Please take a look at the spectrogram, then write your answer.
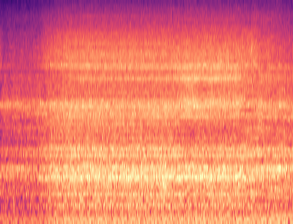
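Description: Chevy LS engine idling in a shop, a loud steady rumble with an even, regular pulse that holds throughout without talking.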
